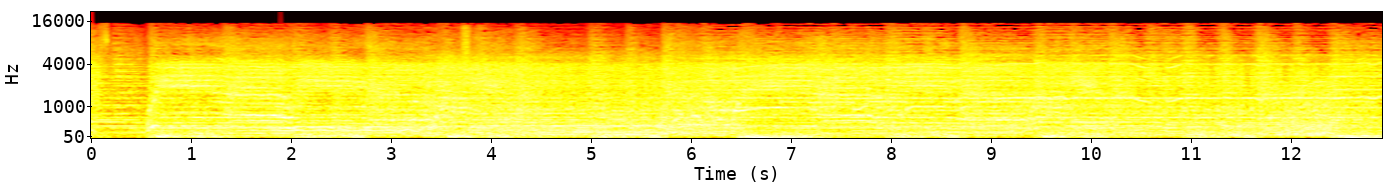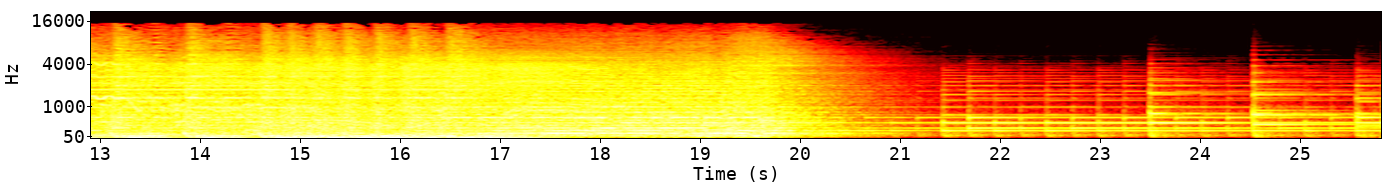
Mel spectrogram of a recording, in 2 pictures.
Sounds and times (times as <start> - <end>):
Theme music: 0.0 - 21.4.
